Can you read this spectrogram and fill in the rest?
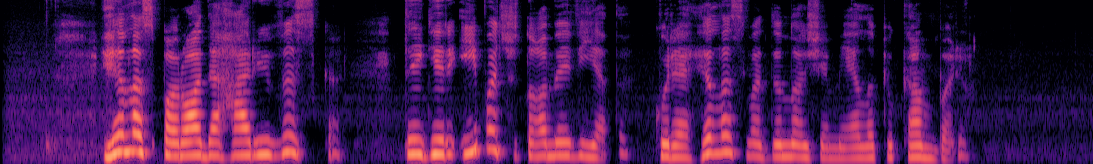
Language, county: Lithuanian, Klaipėda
